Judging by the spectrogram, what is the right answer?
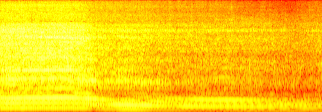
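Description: Portable fire pump engine running at high revs, then slowing with a falling pitch about a second in and settling to a lower, steady run as it is throttled back at the end of the fire attack.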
